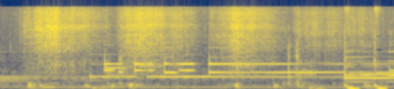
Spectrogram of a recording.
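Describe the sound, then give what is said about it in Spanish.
Crinkly rustling of papers being handled and shuffled while drawing a giveaway winner, in irregular bursts that grow louder near the end, with a faint steady hum underneath and no talking. “Dios mío, qué ruido hacen los papeles.”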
